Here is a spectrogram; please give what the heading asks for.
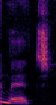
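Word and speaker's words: match: टी ए आते हैं तो हम टी का प्रोनाउंस एशन नहीं करते हैं तो इसको मैच नहीं पढ़ेंगे क्या पढ़ेंगे मैच ऐसे ही एटी सी है तो क्या पढ़ेंगे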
